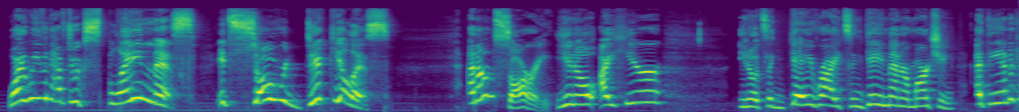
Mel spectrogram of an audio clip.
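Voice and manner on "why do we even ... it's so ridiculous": hoger, verontwaardigd uitgeroepen; exasperated. Real, not acted. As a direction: roep het ongelovig en geërgerd uit. Exasperated at having to explain.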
